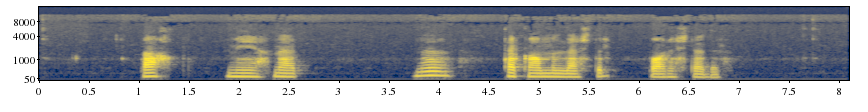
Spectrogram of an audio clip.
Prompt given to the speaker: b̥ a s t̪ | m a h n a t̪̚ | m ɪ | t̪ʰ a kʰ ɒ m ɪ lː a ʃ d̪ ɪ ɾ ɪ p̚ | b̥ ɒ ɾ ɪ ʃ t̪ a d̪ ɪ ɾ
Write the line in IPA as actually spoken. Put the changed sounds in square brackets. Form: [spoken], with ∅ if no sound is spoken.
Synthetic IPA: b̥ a [χ] t̪ | m [e] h n a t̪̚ | [n] ɪ | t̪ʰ a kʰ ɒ m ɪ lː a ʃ [t̪] ɪ ɾ ɪ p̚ | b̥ ɒ ɾ ɪ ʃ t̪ a d̪ ɪ ɾ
